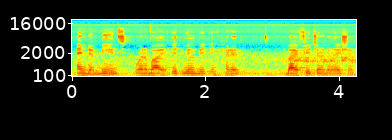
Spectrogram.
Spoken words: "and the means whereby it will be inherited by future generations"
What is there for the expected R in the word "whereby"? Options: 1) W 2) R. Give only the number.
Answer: 2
